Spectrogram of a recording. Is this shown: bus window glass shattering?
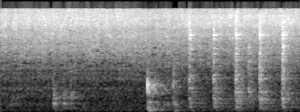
no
